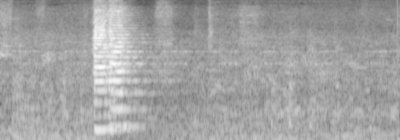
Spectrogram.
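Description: Steady low rumble of a city bus's engine and road noise inside the crowded cabin, with one short vehicle horn toot about a second in.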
